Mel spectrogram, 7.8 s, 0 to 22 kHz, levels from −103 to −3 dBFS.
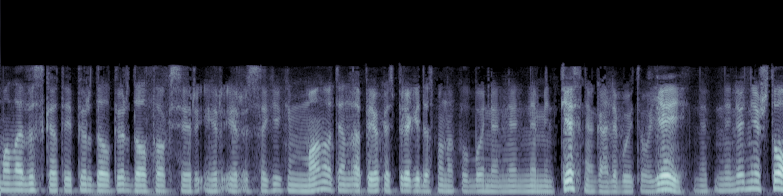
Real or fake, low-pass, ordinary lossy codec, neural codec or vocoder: real; 5.4 kHz; AAC, 24 kbps; none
